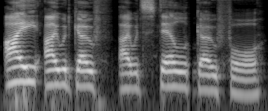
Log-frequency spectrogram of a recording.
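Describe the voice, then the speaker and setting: A man's voice: fairly high pitch, lively intonation, takes it slowly, fairly bright tone, smooth. A man chatting casually as an interview guest, rambling and hesitant, often restarting and repeating his words. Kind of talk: casual chat.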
